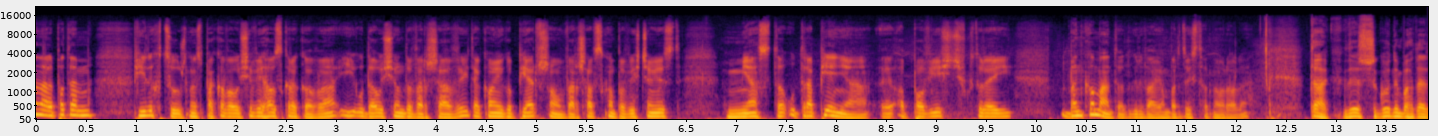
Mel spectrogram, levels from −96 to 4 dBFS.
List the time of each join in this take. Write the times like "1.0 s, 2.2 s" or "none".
none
